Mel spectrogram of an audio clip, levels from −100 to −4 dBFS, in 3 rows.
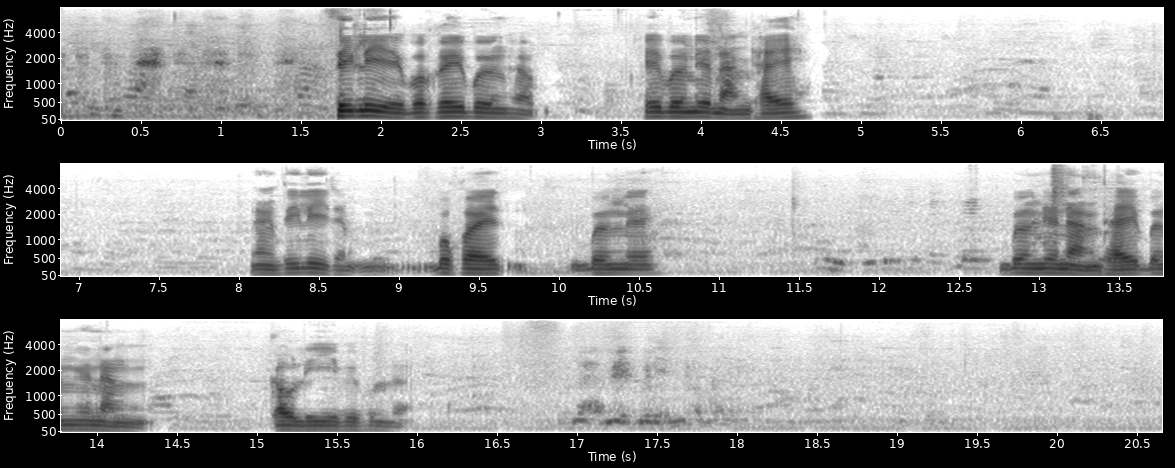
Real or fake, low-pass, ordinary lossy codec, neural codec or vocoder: real; none; none; none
